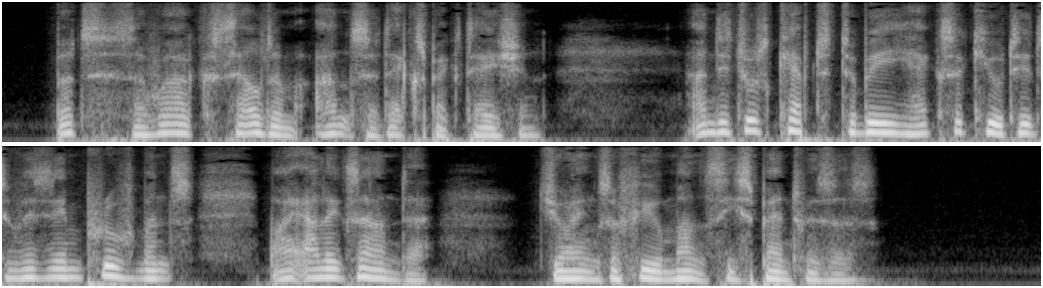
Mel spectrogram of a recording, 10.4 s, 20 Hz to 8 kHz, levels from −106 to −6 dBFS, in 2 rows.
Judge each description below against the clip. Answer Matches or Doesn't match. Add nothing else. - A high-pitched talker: Doesn't match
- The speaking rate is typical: Matches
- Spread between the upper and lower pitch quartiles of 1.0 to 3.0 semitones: Doesn't match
